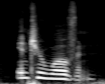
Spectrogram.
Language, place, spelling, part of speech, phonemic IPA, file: English, California, interwoven, verb, /ˈɪntɚˌwoʊvən/, En-us-interwoven.ogg
- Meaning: past participle of interweave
